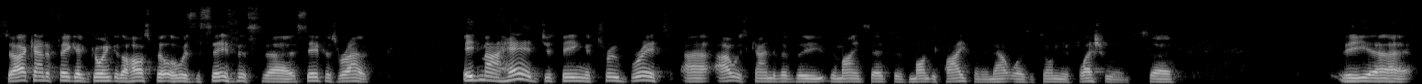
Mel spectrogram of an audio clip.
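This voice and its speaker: A middle-aged man from England, giving a personal talk to students in a conversational, halting way with dry humour. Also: on the high side, no room sound, rough recording. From Newcastle, northern England. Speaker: teacher and coach giving a speech to students. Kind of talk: personal motivational talk, storytelling.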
